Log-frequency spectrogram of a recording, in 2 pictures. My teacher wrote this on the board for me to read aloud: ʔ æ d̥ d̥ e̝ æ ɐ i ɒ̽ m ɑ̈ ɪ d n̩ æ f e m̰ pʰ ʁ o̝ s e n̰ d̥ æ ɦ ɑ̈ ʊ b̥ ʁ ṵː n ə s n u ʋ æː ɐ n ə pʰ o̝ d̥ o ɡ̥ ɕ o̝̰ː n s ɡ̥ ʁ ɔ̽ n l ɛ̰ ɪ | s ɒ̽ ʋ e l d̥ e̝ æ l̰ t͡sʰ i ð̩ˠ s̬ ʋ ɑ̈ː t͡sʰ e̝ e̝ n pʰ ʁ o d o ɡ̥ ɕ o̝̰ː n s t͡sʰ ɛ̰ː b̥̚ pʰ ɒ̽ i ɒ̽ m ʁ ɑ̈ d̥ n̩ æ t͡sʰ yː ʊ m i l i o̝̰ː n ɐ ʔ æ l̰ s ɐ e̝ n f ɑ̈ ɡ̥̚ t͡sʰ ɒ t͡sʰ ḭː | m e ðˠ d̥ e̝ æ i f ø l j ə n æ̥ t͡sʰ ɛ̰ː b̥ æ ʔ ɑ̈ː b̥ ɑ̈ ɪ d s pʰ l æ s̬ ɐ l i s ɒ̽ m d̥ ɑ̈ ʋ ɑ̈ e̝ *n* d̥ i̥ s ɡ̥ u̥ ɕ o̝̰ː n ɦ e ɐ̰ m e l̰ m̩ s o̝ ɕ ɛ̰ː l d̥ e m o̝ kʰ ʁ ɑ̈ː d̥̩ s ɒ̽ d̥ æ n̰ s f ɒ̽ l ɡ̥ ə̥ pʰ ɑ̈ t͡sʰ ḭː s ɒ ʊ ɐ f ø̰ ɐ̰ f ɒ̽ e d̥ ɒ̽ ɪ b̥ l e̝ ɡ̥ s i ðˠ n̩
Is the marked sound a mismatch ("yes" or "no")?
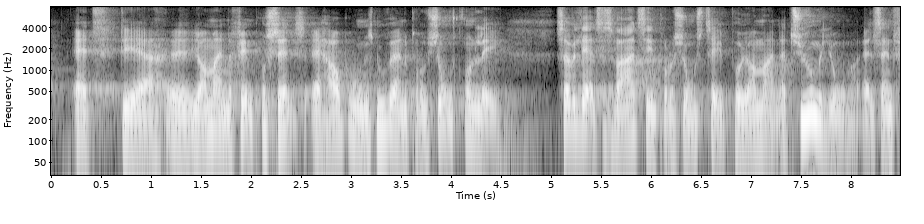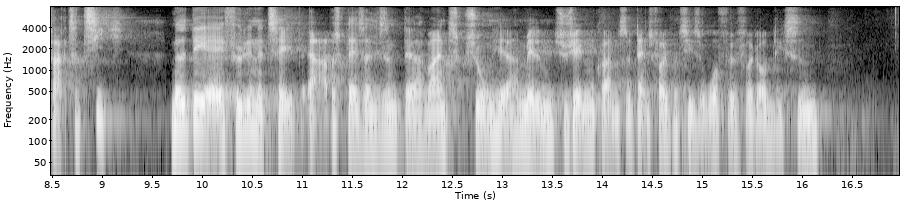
no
